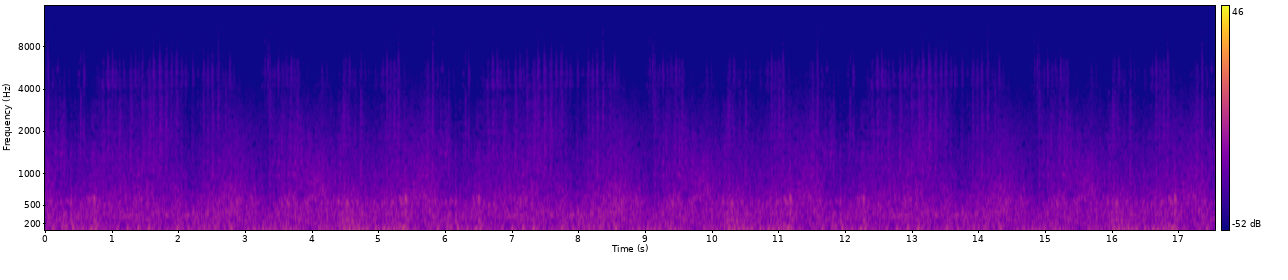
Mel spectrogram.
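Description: A minecart rumbles steadily along rails.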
